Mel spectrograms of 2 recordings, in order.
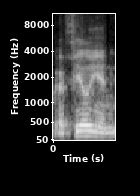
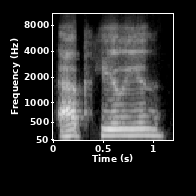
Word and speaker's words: aphelion: Isn't it aphelion? Do you mean my pronunciation? Yeah. I believe, again, I'm only imperfectly recalling. I would have thought it was aphelion, but I think I checked the pronunciation and it was aphelion.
